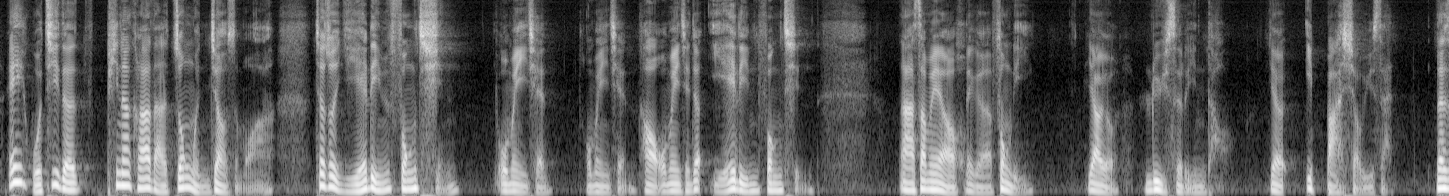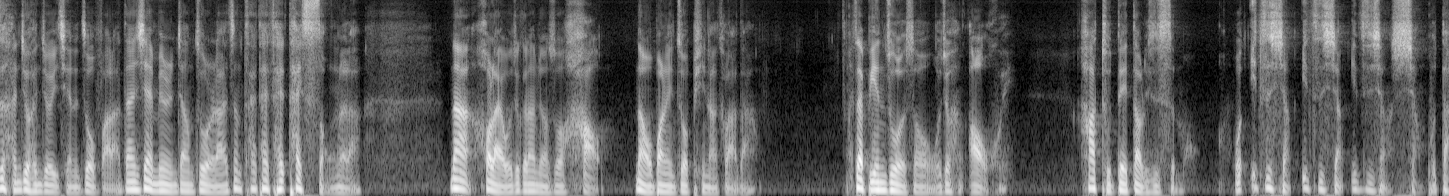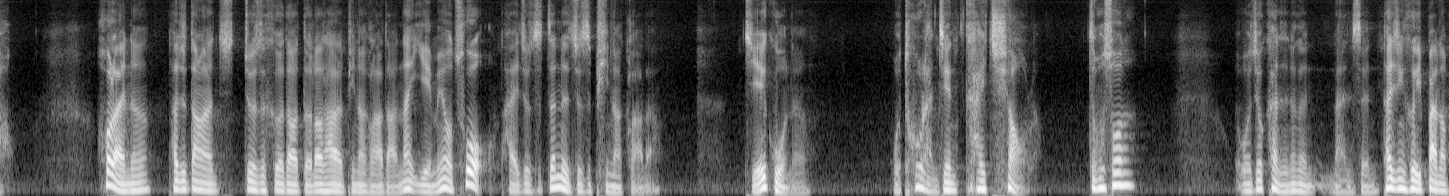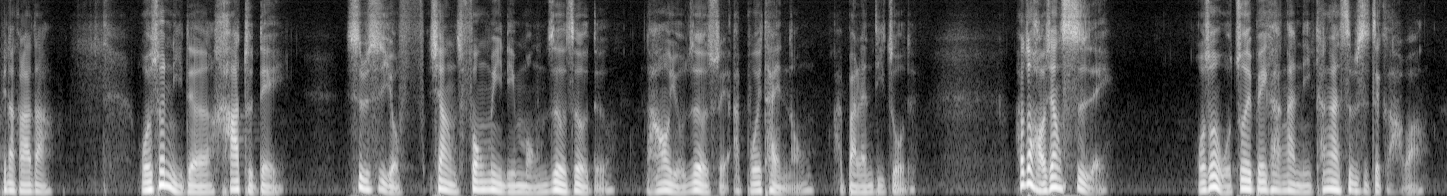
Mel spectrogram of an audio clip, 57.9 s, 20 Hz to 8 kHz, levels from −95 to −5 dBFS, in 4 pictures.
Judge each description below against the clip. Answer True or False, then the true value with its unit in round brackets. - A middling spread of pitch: True (4.6 semitones)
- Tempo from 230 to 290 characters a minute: False (300 characters per minute)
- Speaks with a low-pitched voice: True (110 Hz)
